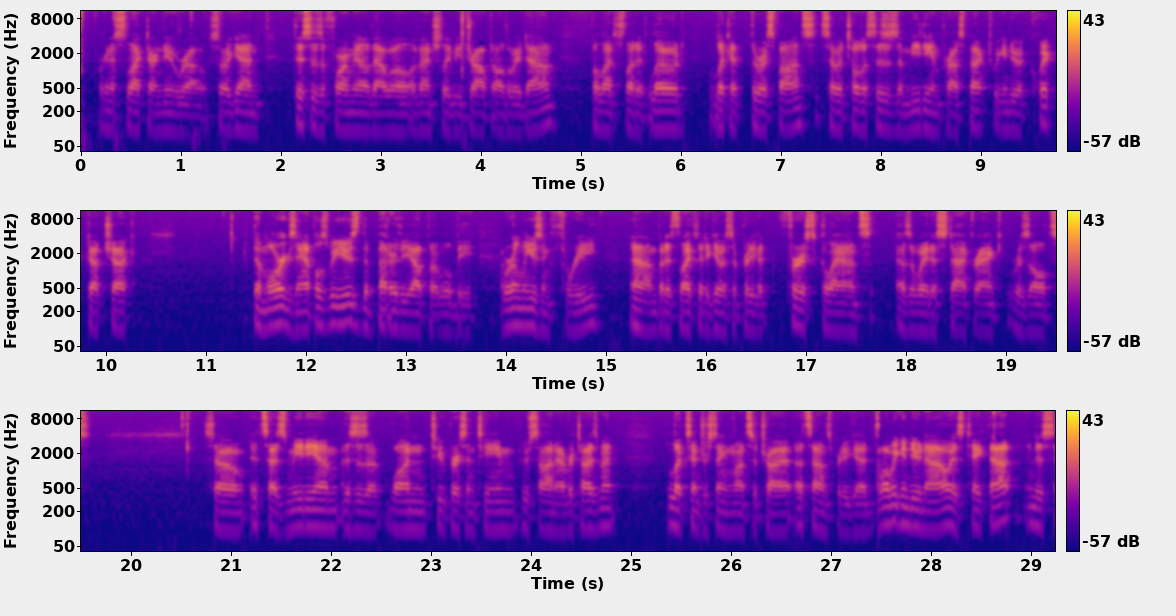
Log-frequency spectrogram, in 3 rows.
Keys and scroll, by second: 0.0 shift+super+Left, 1.1 shift+Left, 1.4 shift+Right, 3.8 Return.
